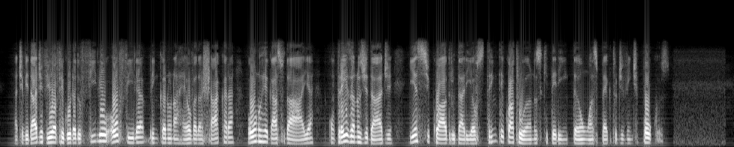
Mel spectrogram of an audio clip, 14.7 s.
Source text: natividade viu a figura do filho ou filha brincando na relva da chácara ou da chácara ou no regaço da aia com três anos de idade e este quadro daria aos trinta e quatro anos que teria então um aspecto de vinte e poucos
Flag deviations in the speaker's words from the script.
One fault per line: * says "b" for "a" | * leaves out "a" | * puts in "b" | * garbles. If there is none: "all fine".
* leaves out "da chácara ou"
